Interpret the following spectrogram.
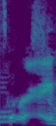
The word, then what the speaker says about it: Saray: I'm Saray because my name is Lindsey Ray. Yeah, and it's the R-A-E. R-A-E, so I say Saray.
